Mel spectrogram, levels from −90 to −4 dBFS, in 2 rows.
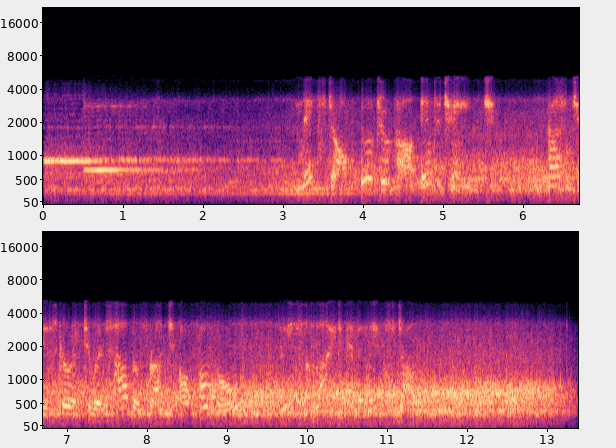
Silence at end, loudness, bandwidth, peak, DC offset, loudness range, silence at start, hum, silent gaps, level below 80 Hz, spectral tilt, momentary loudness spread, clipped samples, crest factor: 0 s; -12 LUFS; 5.4 kHz; 0 dBFS; under 0.1%; 7 LU; 0 s; none; none; -50 dBFS; -9.5 dB/octave; 15 LU; under 0.1%; 12 dB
